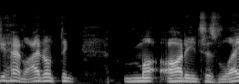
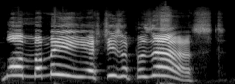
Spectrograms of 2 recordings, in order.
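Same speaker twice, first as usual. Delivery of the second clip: high, loud hammed-up Italian exclamation; mock Italian accent; 5 dB louder, slower than usual. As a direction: shout it like a cartoon Italian priest. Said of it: "Russell Crowe nails the accent".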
